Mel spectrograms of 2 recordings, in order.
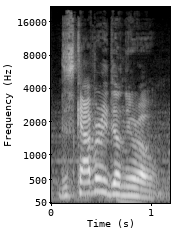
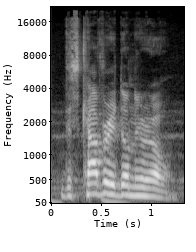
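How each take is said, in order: Both takes have the same delivery.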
